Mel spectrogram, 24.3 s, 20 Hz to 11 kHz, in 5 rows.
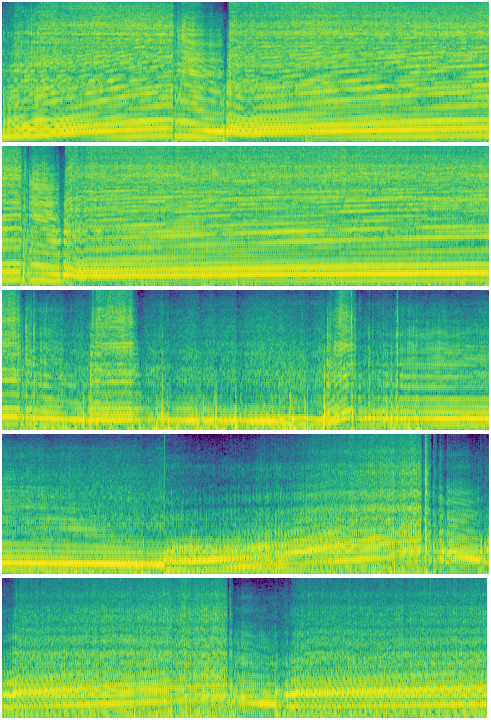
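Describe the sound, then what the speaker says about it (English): BMW E39 M5 V8 engine revving hard, its throaty pitch sweeping up through the gears and dropping back between pulls, loud and close with no talk. "In the E39 M5, you've got a throaty V8."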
